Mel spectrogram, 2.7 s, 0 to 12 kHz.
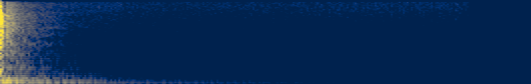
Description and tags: Low Tom Of God Wet 004
drum, realistic, drumset, tom, set, low, kit, pack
